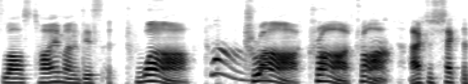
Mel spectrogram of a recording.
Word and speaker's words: trois: There is an R there. I checked like a French pronunciation video the other day, and it's like it's Trois. So it's not Trois without the R, but it's Trois. Oh, so the R is a little bit there.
